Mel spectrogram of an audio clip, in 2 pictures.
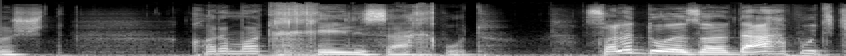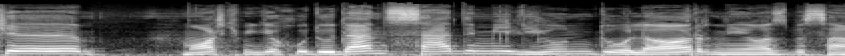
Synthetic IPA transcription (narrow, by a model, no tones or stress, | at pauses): ʃt̪ | kʰɒːɾe̞mɒːɾcʰxe̞jliːsæχt̪̚bṵːd̪̥ | sɒːled̪ohe̞zɒːɾod̪æhbuːd̪̥cʰe̞ | mɒːɾcʰmiːɟehod̪uːd̪ænsæd̪miljund̪olɒːɾnijɒːzbe̞sæ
